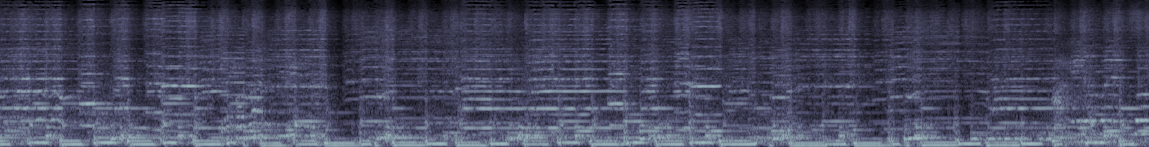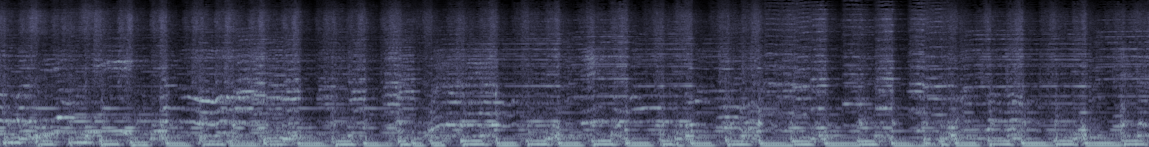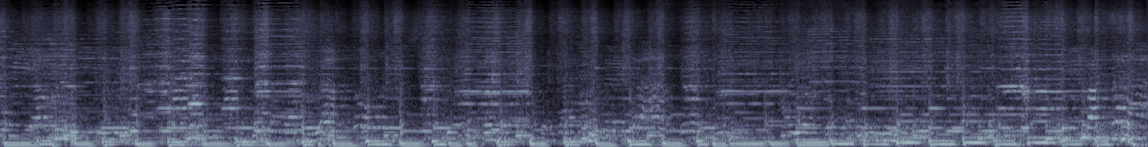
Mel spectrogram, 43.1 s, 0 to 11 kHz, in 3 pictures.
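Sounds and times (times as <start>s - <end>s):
congas and timbales: 0.0s - 43.0s
live salsa band playing: 0.0s - 43.0s
trumpet and trombone lines: 0.0s - 43.0s.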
